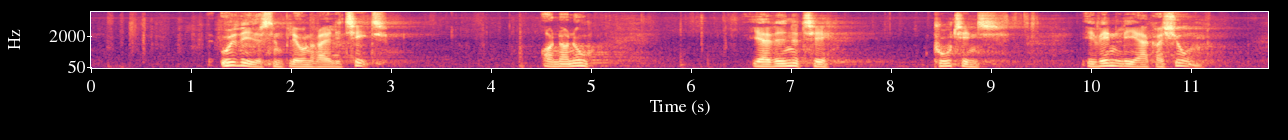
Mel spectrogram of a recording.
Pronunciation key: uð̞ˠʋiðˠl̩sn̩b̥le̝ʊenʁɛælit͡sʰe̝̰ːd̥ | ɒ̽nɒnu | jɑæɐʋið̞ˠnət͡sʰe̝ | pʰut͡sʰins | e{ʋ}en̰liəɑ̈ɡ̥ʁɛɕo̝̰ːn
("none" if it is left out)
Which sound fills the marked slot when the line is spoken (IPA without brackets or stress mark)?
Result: ʋ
